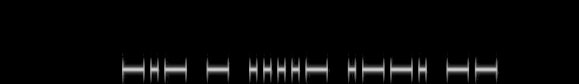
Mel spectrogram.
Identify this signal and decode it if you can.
Morse code, heard as a keyed tone, about 17 wpm, 700 Hz. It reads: KT4PM
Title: USA Call Signs - 5 Characters - 2x Character Spacing - 17wpm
